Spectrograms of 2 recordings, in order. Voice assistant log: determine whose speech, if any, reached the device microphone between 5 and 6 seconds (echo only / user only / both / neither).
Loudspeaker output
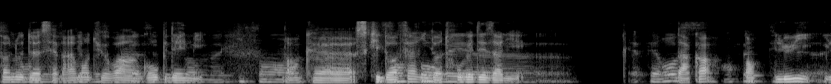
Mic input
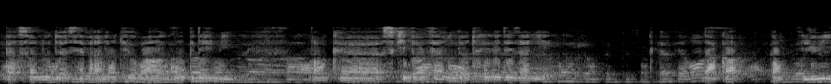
both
